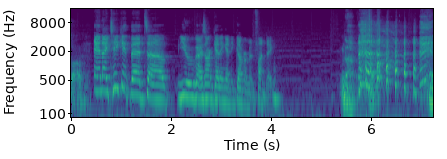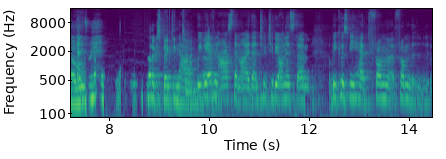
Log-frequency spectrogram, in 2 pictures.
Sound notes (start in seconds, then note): 5.4 laughs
